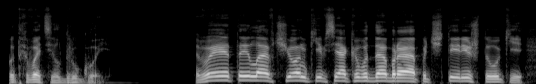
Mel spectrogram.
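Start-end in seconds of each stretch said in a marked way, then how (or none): 1.9-5.2 high, loud shout from the crowd; crying out. A narrator's reading. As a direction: call it out high over the crowd. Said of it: "крикнул третий". (выкрик из толпы)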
